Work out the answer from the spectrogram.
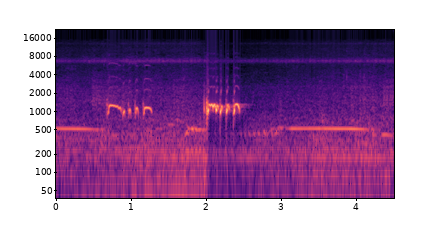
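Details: Zebra dove call used to lure birds for trapping: two brief runs of fast, stammering coos, the second louder, between stretches of a plain sustained tone.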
